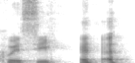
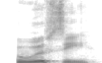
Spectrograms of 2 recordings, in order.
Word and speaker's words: Kawusi: What's up, Quissy? Wait, did I say it correctly? Is it Kawusi? So it's Kawusi.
